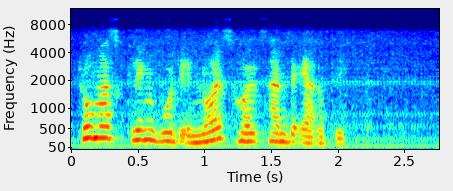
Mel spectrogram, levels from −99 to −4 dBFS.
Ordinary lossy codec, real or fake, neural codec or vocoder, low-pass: Opus, 16 kbps; real; none; 7.2 kHz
